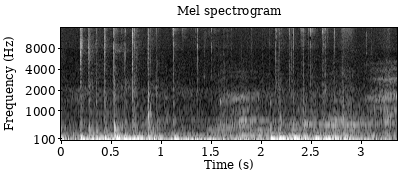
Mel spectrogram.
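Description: Rapid typing on a computer keyboard entering a material record, keystrokes clattering in quick, uneven bursts throughout with a low background hum.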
